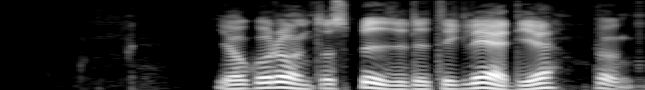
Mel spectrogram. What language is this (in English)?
Swedish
